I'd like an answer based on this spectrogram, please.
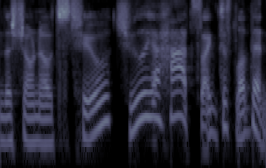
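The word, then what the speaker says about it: Hotz: social media in the show Notes too Julia Hots I just love that name so much I'm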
